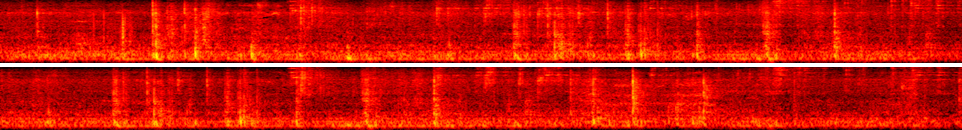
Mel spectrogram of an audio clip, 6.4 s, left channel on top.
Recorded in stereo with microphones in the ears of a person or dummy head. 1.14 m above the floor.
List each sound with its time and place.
1.9 s keys jangling: 5° left (ahead or behind), 3.5 m; by 6.4 s 40° left (ahead or behind), 2 m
